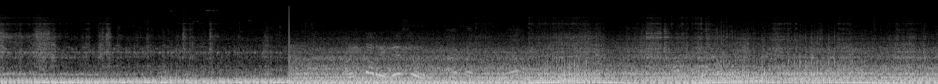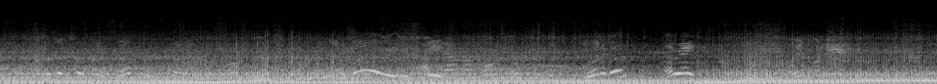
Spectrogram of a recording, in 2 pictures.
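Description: ATV engines idling at the staging area, briefly revving up and back down a few times in the middle.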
